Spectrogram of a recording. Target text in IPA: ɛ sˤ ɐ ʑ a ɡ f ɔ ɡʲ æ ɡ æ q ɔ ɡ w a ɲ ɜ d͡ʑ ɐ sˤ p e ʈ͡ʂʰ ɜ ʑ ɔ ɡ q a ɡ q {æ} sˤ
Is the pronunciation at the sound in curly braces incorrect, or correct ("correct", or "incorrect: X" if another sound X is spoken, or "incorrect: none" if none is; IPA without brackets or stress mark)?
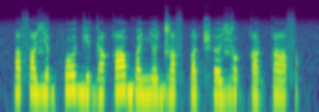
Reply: correct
